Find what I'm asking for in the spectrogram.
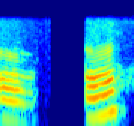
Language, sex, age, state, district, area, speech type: Kashmiri, male, 18-30, Jammu and Kashmir, Srinagar, urban, conversation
